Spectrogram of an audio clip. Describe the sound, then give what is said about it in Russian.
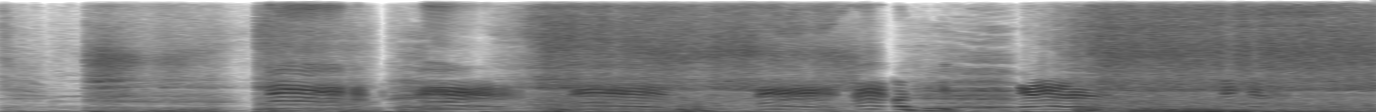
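A person loudly mimics seagull cries, producing a rapid series of harsh, rising and falling squawks and caws over a few seconds, with short breathy pauses between bursts. “прямо сейчас я хочу оказаться на море и слушать крик чаек.”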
